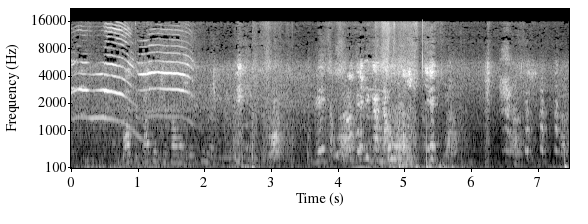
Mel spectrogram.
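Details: Kittens meowing: a run of high, thin, rising-then-falling mews packed into the first two seconds, followed by a jumble of murmured speech and handling noise.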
